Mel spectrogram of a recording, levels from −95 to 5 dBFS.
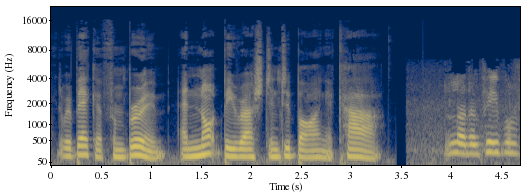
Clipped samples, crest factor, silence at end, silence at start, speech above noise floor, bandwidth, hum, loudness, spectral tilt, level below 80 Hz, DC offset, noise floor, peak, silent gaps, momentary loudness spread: under 0.1%; 18 dB; 0 s; 0.05 s; 25 dB; 12 kHz; none; -18 LUFS; -7.5 dB/octave; -42 dBFS; under 0.1%; -43 dBFS; -2 dBFS; none; 7 LU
